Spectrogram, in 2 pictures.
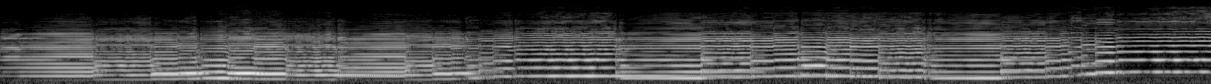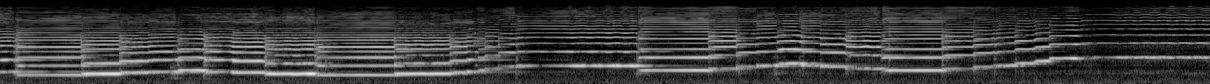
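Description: Mezzo-Forte Design Line carbon-fibre violin bowed acoustically, not through its pickup: a slow melody that opens with two notes sounding together in the lower range, then climbs as a single line and ends on a long-held high note near the end.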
